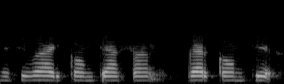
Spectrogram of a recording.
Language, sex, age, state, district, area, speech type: Kashmiri, female, 30-45, Jammu and Kashmir, Bandipora, rural, conversation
